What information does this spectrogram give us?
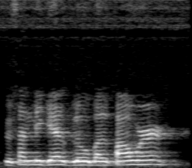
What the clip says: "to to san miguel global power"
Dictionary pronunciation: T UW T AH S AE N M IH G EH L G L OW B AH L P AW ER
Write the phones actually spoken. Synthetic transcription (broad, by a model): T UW S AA N M IH G EH L G L OW B AH L P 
